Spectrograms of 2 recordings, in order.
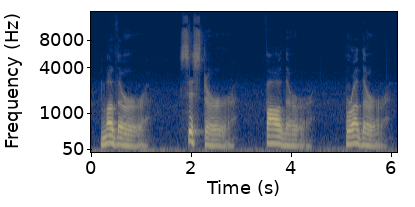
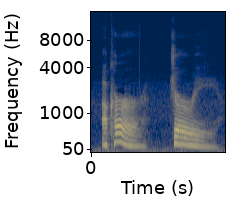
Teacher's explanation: it is a mid-central vowel like the uh vowel sound and your tongue curls back slightly like in the r consonant sound but to be clear er is a single sound [Music] when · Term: er sound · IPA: /ər/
